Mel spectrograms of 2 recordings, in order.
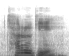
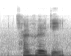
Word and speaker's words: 찰흙이: 차르기, 안팎을, 너기, 끝을, 수배 이런 발음이 아니라 찰흘기, 안팎을, 넋이, 끝을, 수패 이렇게 발음을 해야 된다라고 알려주고 있습니다.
